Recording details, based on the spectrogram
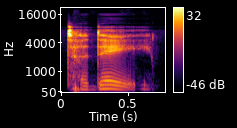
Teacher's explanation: The to changes to ta, and the duration of the vowel gets much shorter.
